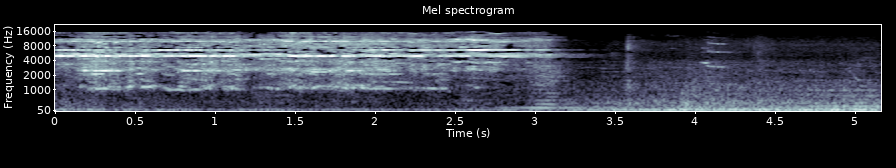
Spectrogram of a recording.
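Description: Passenger train coaches rolling past with a steady high-pitched metallic squeal from the running gear, which drops away sharply about three seconds in as the train moves off. A quieter steady rumble remains.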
